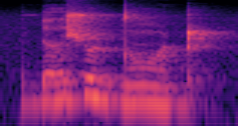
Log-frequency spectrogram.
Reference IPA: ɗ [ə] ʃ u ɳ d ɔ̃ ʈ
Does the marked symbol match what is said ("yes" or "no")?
yes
